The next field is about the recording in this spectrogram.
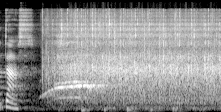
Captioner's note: audience applauding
